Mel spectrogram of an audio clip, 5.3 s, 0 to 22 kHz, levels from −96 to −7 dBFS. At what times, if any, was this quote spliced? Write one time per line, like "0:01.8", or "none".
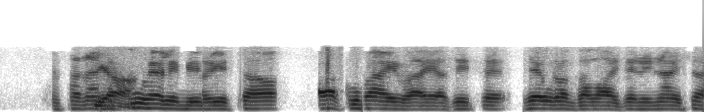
0:01.5
0:02.7
0:03.9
